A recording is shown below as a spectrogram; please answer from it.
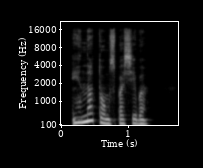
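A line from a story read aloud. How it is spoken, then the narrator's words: Exhaled. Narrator (Russian): выдохнула я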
